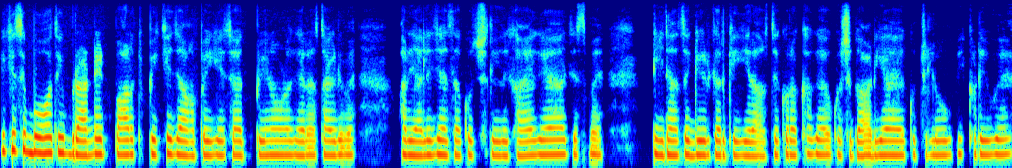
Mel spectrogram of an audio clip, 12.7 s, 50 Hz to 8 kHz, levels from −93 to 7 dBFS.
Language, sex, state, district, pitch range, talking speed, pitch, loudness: Hindi, female, Bihar, Gopalganj, 210-220 Hz, 190 wpm, 210 Hz, -17 LUFS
